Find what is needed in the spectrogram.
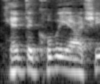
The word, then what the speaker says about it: Kenta Kobayashi: he yells Koba because that's a tribute to Kenta Kobayashi. – Yep, Kenta Kobayashi. Yep. – I said it right again.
